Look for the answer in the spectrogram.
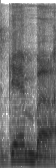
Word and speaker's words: Gemba: otherwise known as the Jumbo process innovation, if I'm pronouncing that right. Can you tell us a little bit more about this concept, and how can other organizations actually can benefit from that? – Sure. So it's Gemba, actually.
